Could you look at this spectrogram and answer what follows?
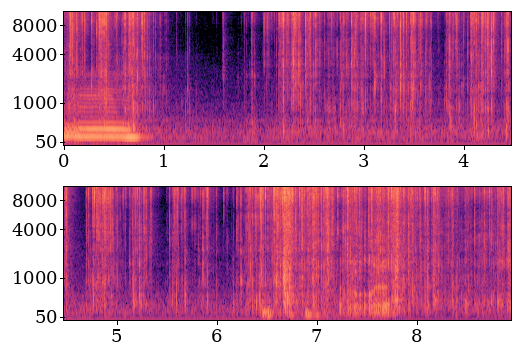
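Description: Clear plastic bag crinkling and rustling as it is pulled open off a handheld two-way radio. After a quiet second near the start come uneven bursts of crinkling, loudest near the end.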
